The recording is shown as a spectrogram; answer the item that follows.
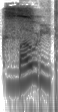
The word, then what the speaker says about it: Boaty: Bodhi Tanks. – Sorry, how do you spell that? – Like boat, B-O-A-T-Y, okay.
